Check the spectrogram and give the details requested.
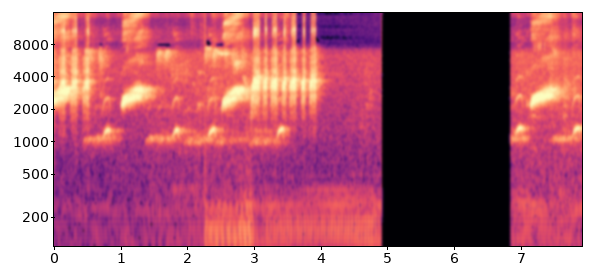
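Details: Cucak kopi, male and female together, singing as a lure to stimulate other birds to sing: clear whistled slurred notes, some rising, repeated rapidly, with a short buzzy rattle, a low humming drone underneath and a brief silent gap.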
